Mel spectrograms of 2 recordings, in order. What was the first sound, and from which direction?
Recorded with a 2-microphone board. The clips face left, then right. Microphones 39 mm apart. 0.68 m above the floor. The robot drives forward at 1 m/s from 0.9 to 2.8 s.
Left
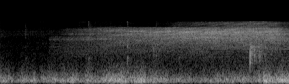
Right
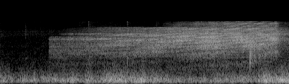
Frying, 60° right (ahead or behind).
